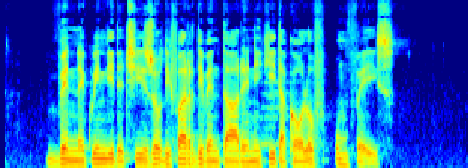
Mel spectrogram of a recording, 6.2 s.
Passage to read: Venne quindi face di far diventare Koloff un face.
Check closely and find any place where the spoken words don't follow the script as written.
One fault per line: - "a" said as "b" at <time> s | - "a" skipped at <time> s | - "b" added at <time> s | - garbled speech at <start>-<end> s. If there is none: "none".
- "face" said as "deciso" at 1.5 s
- "Nikita" added at 3.3 s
